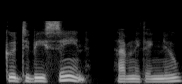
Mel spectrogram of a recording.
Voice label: fem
